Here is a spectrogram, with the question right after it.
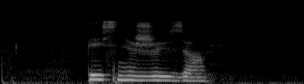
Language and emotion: Russian, neutral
